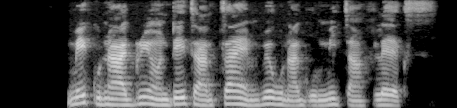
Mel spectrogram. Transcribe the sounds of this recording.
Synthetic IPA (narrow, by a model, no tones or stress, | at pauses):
mekunaaɡɾiɔ̃ndetãntãɪ̃mwewunaɡomitãnflɛks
